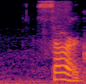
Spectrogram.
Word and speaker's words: Sarg: anthony tony frederick sarg sarg rhymes with ark every movement has a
